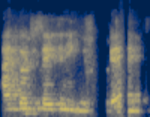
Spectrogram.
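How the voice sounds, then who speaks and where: A man passes along a question in a plain, clear way. His tone is bright. The sound is distant, echoey and dull, as if picked up from across the room. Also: mid-range voice, animated, fairly quick, slight background noise. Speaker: interpreter for a student.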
